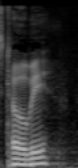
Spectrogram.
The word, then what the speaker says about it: Tobe: I was going to ask you how you pronounce it because he spells it T-O-B-E. – Sometimes people shortened up the Toby. They went with Tobe. And I was like, why? It's Toby.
